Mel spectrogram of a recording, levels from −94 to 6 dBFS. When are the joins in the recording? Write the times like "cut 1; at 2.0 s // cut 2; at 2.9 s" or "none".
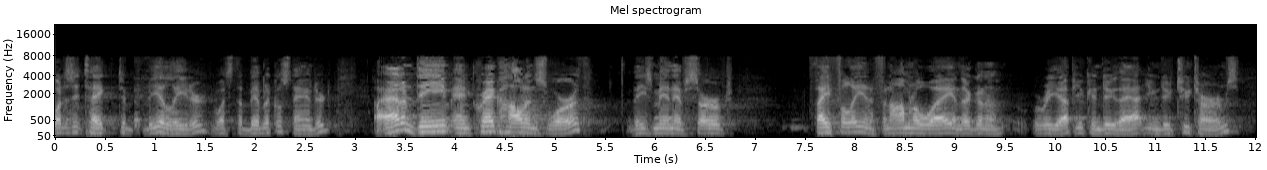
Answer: cut 1; at 1.6 s // cut 2; at 3.1 s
